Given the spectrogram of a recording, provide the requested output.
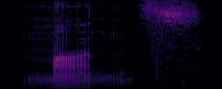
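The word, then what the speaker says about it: month: meses en inglés mont tenemos que la th la tco la h muchas veces se pronuncia como una zeta mons el tenor y enero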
